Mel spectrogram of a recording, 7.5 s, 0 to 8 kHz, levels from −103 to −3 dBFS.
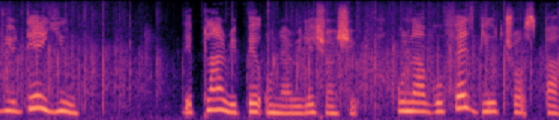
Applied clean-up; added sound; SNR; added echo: none; Applause; 20 dB; none.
